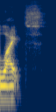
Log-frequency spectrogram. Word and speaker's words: Leitz: Anyway, here's Litz everybody. Litz. Actually, that's Lights as in the light of Light.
